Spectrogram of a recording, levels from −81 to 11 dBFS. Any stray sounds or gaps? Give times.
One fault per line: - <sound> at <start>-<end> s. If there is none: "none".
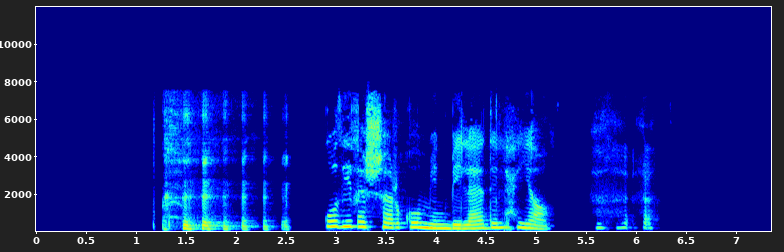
- laugh at 1.2-2.6 s
- laugh at 5.5-6.3 s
